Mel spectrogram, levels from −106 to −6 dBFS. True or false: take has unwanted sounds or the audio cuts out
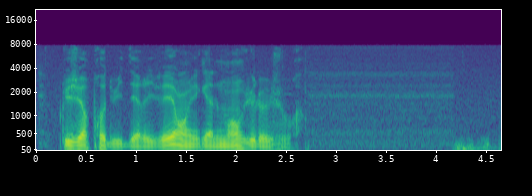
false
